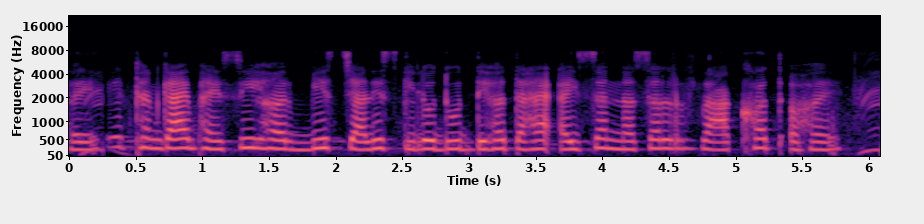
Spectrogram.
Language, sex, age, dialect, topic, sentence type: Chhattisgarhi, female, 18-24, Northern/Bhandar, agriculture, statement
